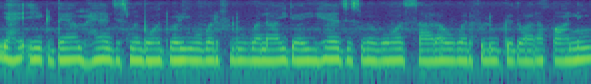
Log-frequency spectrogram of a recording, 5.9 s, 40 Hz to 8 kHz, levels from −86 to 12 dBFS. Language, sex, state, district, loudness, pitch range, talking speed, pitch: Hindi, female, Uttar Pradesh, Etah, -15 LUFS, 180-185 Hz, 190 wpm, 180 Hz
